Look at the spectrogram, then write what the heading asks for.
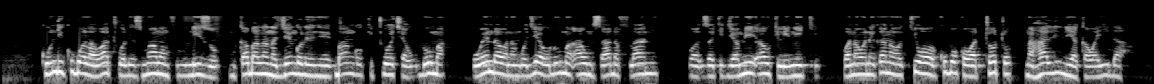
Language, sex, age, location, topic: Swahili, male, 18-24, Mombasa, government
